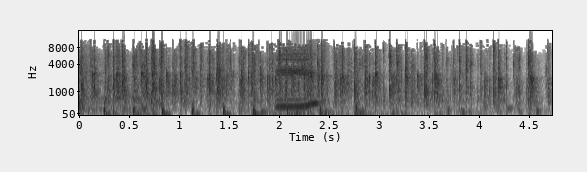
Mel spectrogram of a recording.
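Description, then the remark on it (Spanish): A group of people applauds themselves for a job well done, dense overlapping claps running steadily throughout, with a brief whistle or cheer rising near the middle. “Os voy a dar una, nos damos un aplauso, que lo hemos hecho muy bien, ¿vale?”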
